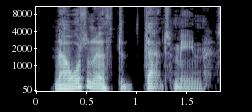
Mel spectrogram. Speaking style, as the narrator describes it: said Dirk, irritably

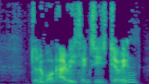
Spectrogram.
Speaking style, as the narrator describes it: Hagrid mumbled

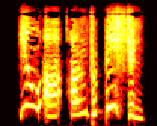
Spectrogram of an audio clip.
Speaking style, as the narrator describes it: shrieked Professor Umbridge

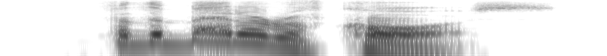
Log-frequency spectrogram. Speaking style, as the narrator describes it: he answered impatiently, as if it were irrelevant

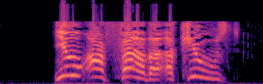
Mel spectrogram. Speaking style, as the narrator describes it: bellowed Mr

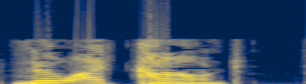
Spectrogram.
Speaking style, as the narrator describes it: snapped Hermione

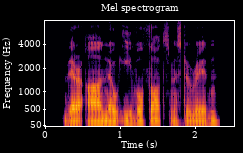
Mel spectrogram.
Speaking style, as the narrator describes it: Francisco said softly

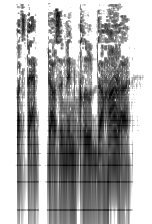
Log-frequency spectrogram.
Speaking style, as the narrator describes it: General Rybish sputtered

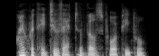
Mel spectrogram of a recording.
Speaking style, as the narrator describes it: Kaelin answered in a gentle tone

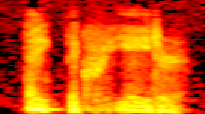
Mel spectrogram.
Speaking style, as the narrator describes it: Fitch whispered

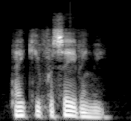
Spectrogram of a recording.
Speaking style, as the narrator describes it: she said softly

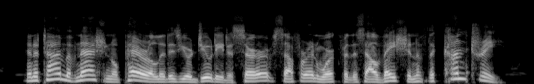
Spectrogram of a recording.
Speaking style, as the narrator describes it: Lawson cried suddenly, blindly, righteously

